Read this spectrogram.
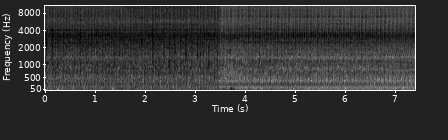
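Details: Suzuki 2.5 hp outboard after JB Weld repair of broken water pump tube and new pull-start rope, test run with water flowing: steady fast single-cylinder putter settling to smooth even idle; running healthy.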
